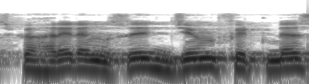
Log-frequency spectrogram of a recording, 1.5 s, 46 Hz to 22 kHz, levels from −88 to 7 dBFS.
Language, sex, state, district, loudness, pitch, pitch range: Hindi, male, Chhattisgarh, Rajnandgaon, -12 LUFS, 140 Hz, 135-150 Hz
